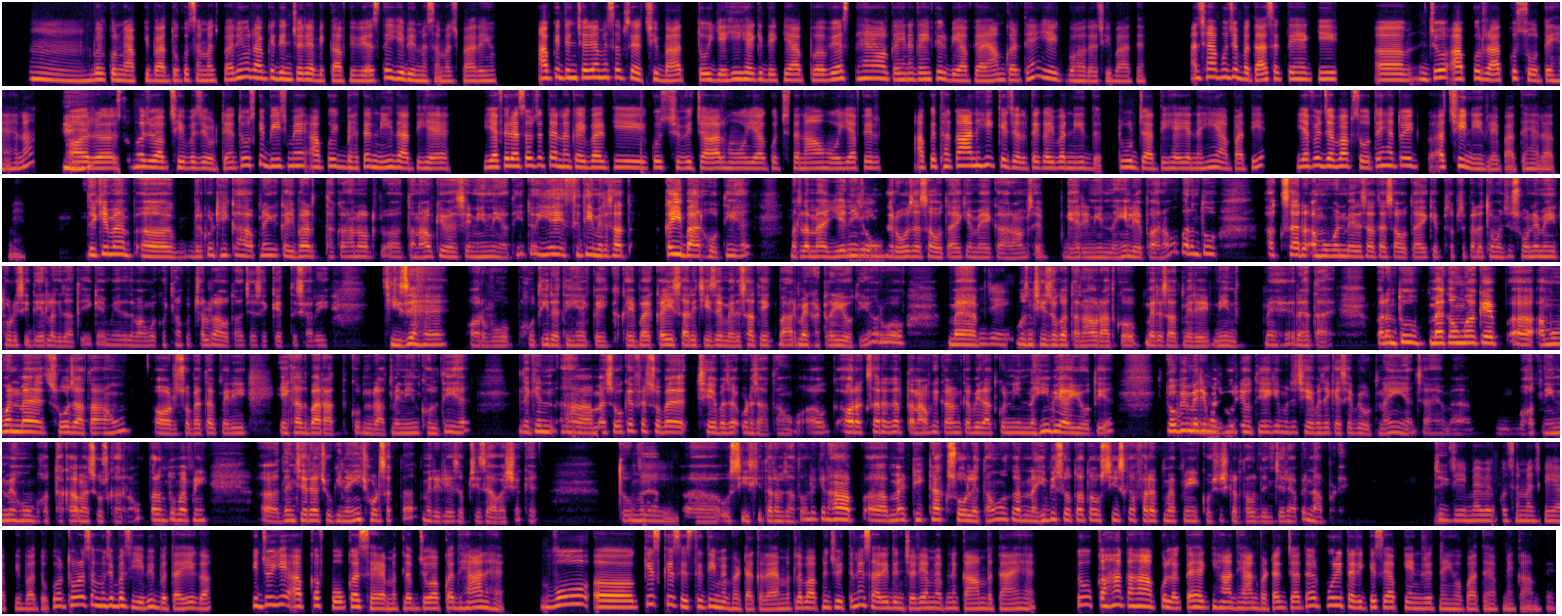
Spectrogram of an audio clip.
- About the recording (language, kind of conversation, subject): Hindi, advice, लंबे समय तक ध्यान कैसे केंद्रित रखूँ?
- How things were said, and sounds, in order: other background noise; tapping; in English: "फोकस"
